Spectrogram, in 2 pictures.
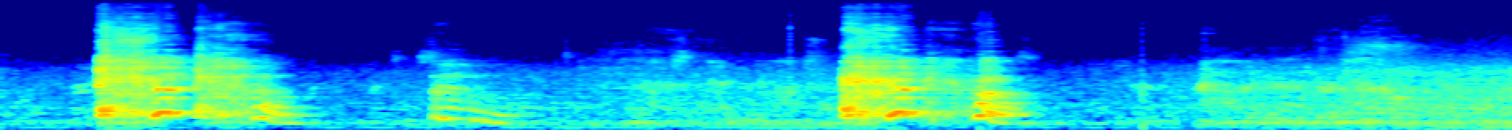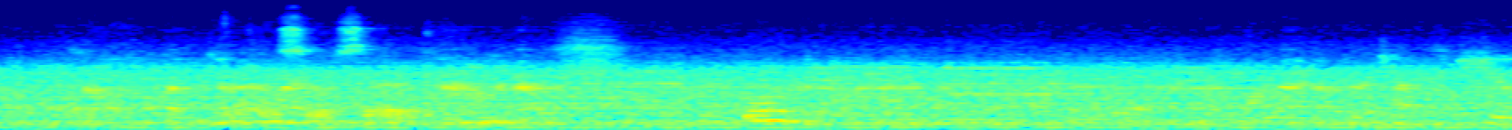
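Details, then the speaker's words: Person sick with bad allergies, wishing for cough medicine, nose hurting: a few short coughs and throat clearing early, then steady room noise. "I wish I had some cough medicine. I'm so sick of being sick."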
